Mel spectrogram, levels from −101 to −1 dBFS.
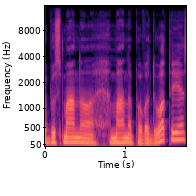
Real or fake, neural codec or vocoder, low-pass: real; none; 14.4 kHz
